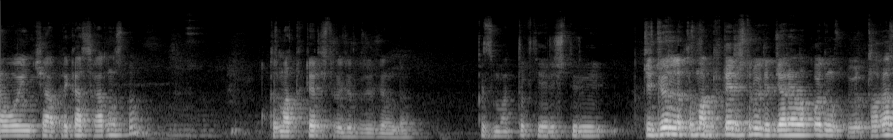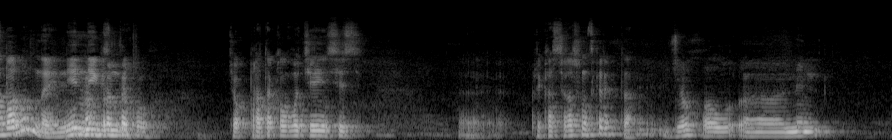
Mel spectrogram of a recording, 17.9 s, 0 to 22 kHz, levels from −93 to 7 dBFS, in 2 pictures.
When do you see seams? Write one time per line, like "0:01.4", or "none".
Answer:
none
